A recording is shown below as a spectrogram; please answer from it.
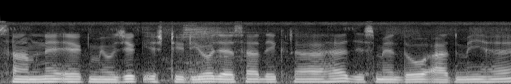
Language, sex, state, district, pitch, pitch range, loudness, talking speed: Hindi, male, Odisha, Nuapada, 120 Hz, 115-125 Hz, -15 LUFS, 140 wpm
